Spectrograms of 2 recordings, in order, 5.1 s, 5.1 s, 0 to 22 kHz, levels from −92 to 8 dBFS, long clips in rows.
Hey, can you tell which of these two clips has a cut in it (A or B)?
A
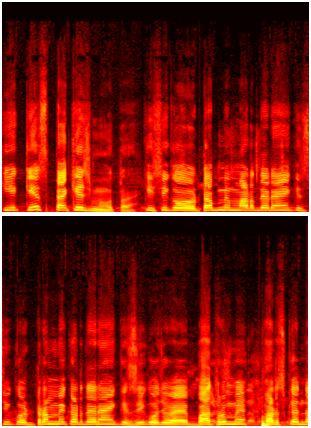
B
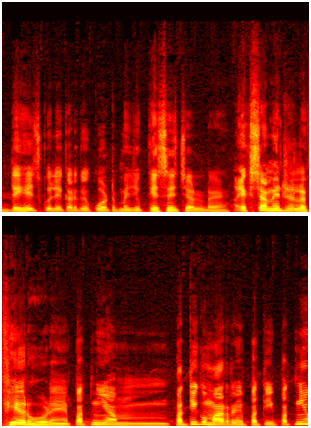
A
